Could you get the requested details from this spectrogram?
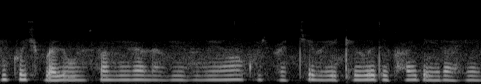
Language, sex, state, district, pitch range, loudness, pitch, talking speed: Hindi, female, Uttar Pradesh, Varanasi, 200-215 Hz, -31 LUFS, 210 Hz, 175 wpm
